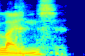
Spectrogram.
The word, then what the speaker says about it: Lanez: We know that is pronounced Lanes because it's just replaced an S with a Z. Same phonic. But adding an extra E to the...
